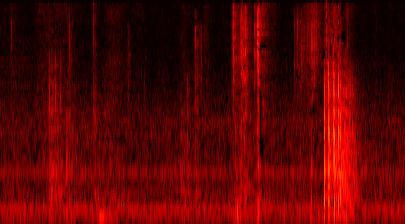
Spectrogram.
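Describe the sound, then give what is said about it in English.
Dice are thrown during a tabletop roleplaying game, a few light scattered clicks followed by two short bursts of clattering, the last one the loudest rattle before it settles. “And she throws her medicine and brains dice.”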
